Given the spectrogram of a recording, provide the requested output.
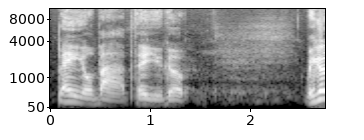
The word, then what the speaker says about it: Baobab: Did I pronounce that correctly? Baobab, there you go.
